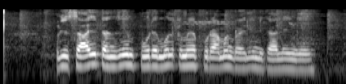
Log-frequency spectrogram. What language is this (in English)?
Urdu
